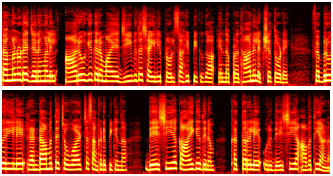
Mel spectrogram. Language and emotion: Malayalam, neutral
